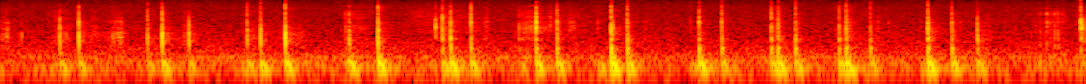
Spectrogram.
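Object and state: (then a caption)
Plastic handheld game console casing. Fingernails tap and scratch the back casing on the underside of a blue plastic handheld game console. A quick, uneven run of sharp, dry clicks with bright tops and a light low thump dies away almost at once, with faint scratchy rubbing between taps.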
